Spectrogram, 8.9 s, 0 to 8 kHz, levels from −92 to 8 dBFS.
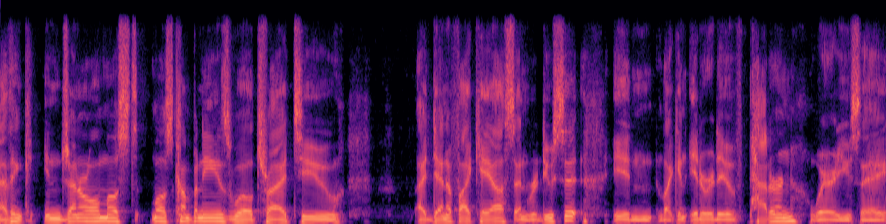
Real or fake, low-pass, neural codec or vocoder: real; 7.2 kHz; none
